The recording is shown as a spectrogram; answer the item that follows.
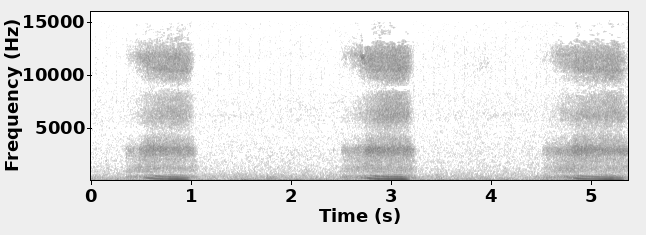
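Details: Cat snoring with slow, regular breaths, about one every two seconds. Each has a low wheezing tone under a hissing rush of air, and near-silence comes between snores.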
